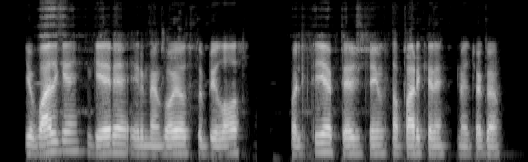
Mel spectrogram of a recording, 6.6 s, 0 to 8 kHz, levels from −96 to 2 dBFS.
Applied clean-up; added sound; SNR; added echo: neural mask model DeepFilterNet 3.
